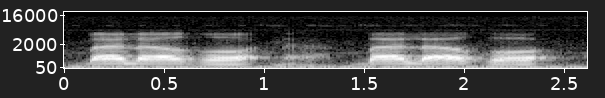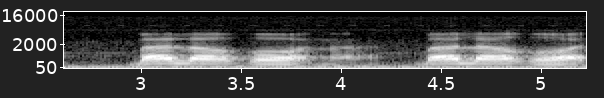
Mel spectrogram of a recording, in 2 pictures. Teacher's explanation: ba safawi, pertemuan bibir atas dan bibir bawah, dan dia termasuk syiddah, tertahan.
